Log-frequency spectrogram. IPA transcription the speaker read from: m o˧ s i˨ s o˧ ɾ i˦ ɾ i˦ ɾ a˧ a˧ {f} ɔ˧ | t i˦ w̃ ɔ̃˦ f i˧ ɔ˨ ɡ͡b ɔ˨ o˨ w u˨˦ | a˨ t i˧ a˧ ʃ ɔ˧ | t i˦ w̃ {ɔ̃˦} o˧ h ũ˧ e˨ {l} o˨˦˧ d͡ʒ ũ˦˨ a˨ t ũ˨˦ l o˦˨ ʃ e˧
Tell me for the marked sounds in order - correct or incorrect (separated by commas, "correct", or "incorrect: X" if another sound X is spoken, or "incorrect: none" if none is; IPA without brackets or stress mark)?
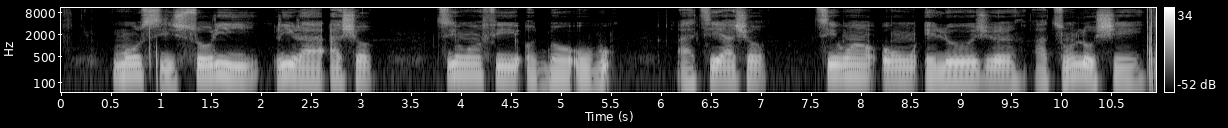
incorrect: ʃ, correct, correct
